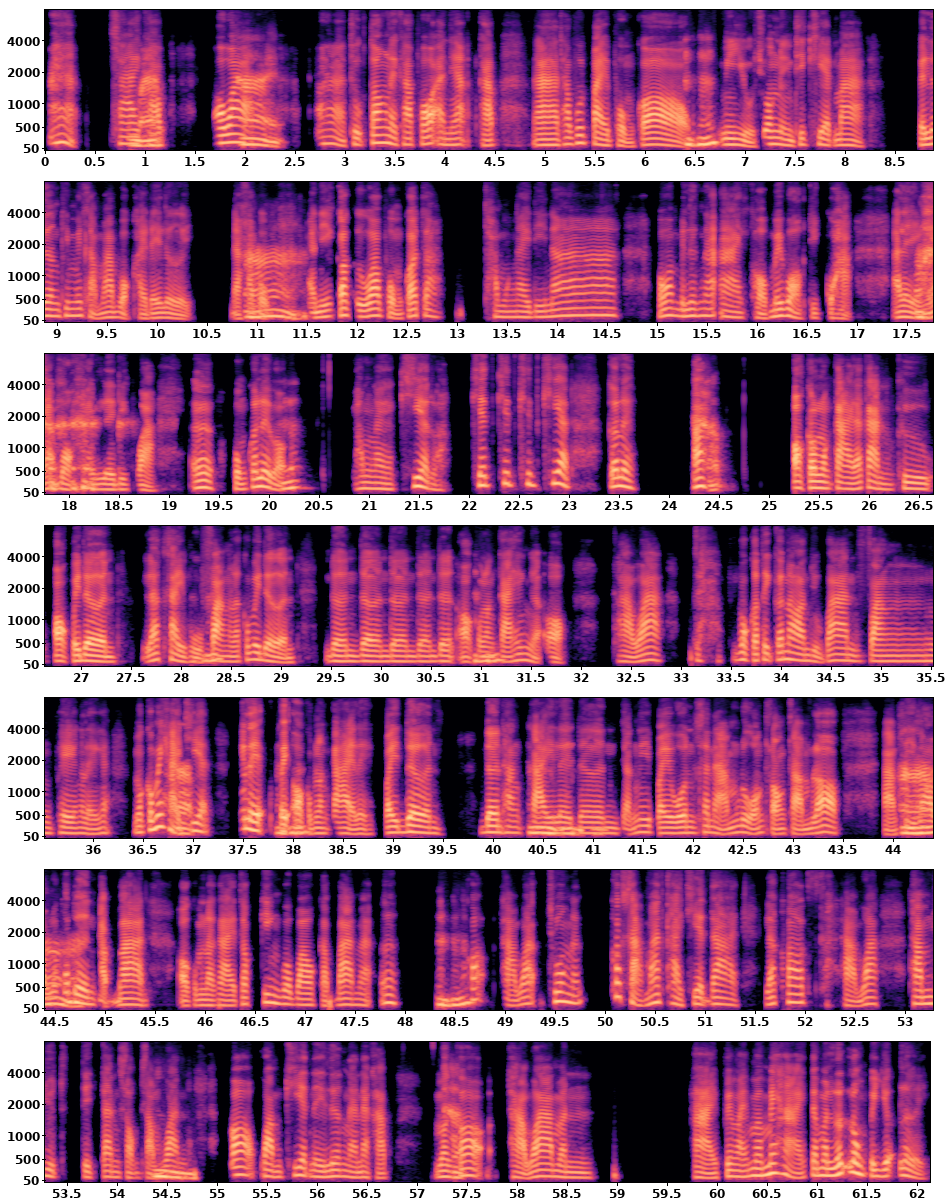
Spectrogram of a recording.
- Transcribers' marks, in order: other background noise; chuckle; laughing while speaking: "จะ"
- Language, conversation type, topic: Thai, unstructured, การออกกำลังกายช่วยลดความเครียดได้จริงไหม?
